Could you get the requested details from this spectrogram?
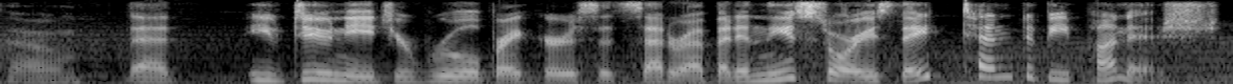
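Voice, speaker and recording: A woman co-hosts a casual podcast discussion, thinking aloud in loose, trailing lists. Her voice is fairly low and expressive at a moderate pace, and the audio is dull and lo-fi with music behind it.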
